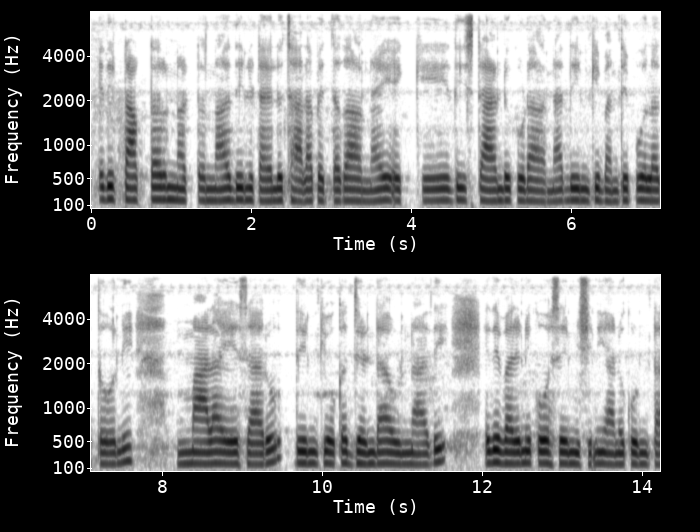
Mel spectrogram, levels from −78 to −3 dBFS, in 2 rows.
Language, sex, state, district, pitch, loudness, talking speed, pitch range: Telugu, female, Telangana, Karimnagar, 170 Hz, -16 LUFS, 105 wpm, 165-175 Hz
